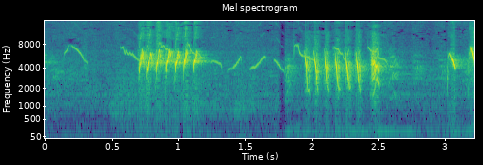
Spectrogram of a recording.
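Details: A lively sunbird sings, recorded as lure and tutor material for cage birds. Thin upslurred whistles lead into quick high trills of repeated notes. A second dense trill and a few sharp high chips follow.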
